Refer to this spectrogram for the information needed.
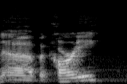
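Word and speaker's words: Bachardy: He did a conversation with writer Don Bacardi, that's how it's pronounced, called Frankenstein's Diary.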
